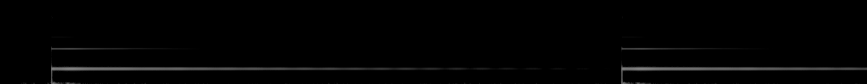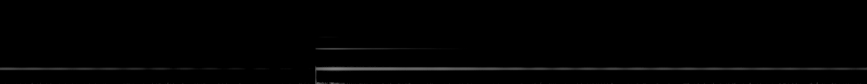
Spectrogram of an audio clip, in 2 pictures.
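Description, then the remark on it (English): A meditation bell is struck three times, about six seconds apart, each clear tone ringing out and slowly fading before the next strike. No one speaks. “You will begin after three rings of the bell.”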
